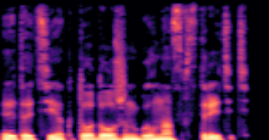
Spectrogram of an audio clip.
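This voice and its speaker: A man reads as a scheming young driver, unruffled and matter-of-fact, a quiet menace under every line. The voice is warm and dark, with a long reverb tail. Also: a little high, unhurried, clear, resonant tone, studio quality, lightly acted. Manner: calm, flat and matter-of-fact, coolly menacing. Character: cool, scheming young man driving a limousine.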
